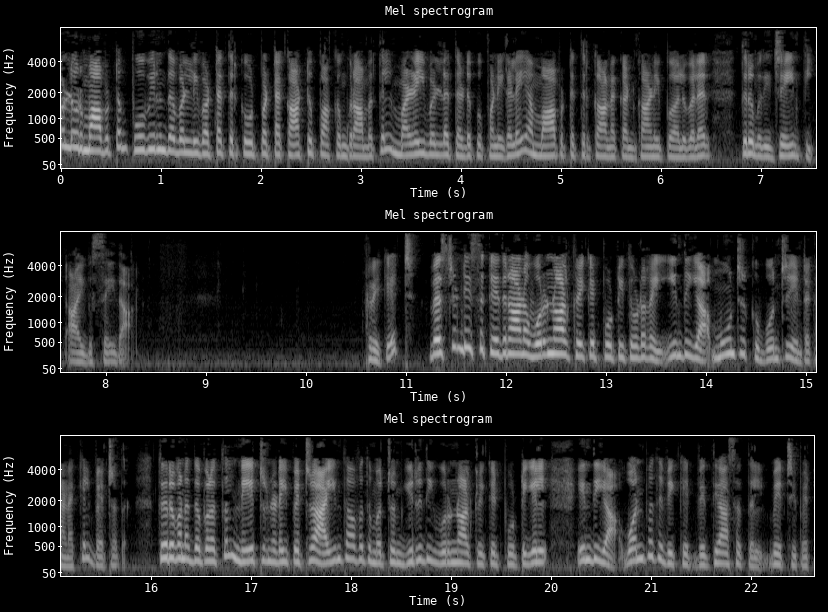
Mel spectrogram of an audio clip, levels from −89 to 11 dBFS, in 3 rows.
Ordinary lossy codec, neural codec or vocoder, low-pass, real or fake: none; none; none; real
